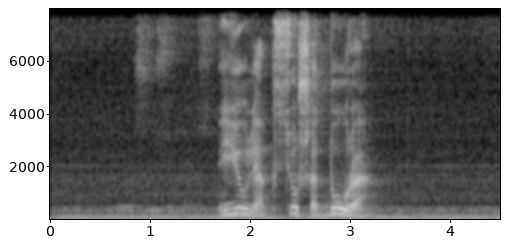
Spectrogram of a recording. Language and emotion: Russian, angry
